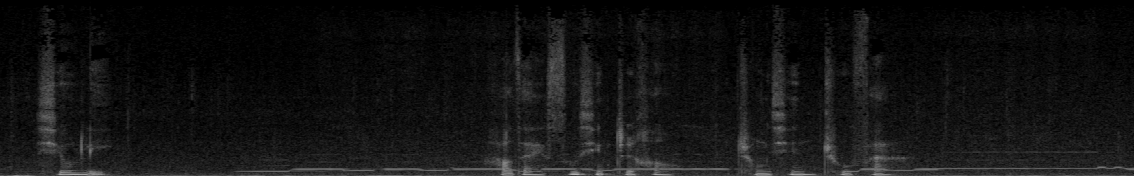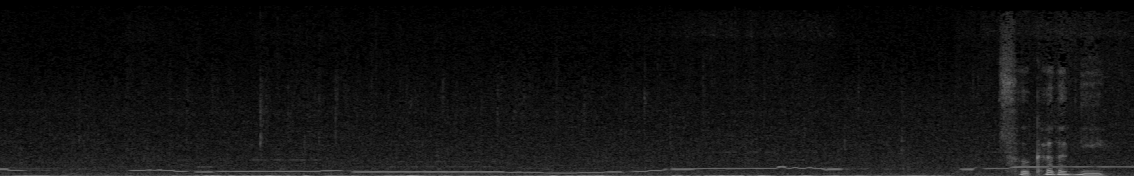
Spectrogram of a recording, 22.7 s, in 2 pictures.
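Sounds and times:
steady dense rain: 0:00.0 - 0:22.6
speech: 0:00.6 - 0:01.2, 0:05.0 - 0:06.8, 0:07.4 - 0:09.0, 0:21.6 - 0:22.5
soft sustained melodic tone: 0:02.3 - 0:22.6.

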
